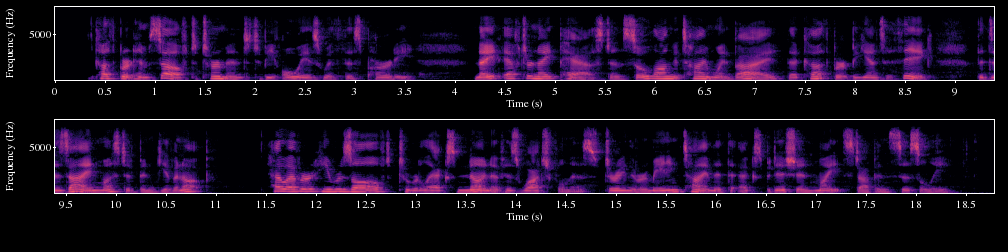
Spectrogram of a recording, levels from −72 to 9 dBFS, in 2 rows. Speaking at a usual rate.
Yes: average, 165 wpm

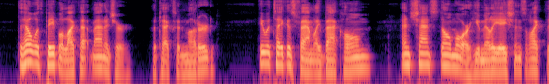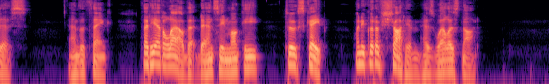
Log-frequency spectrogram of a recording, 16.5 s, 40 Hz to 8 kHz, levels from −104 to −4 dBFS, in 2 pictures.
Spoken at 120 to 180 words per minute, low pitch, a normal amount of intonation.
No: average, 170 wpm; low, 100 Hz; wide, 6.8 semitones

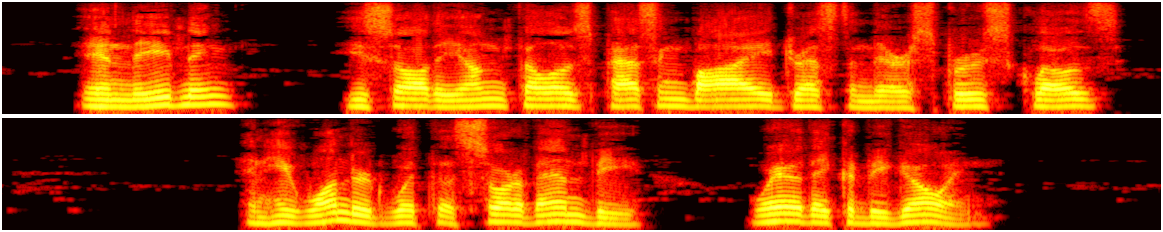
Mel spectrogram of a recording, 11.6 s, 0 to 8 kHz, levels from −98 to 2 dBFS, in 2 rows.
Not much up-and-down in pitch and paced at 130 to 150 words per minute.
Yes: narrow, 1.8 semitones; average, 145 wpm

